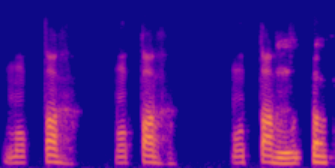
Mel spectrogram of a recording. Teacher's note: হায়ের একটা প্রপার্টি ছিল যে সুকুনের ক্ষেত্রে আমাদের হামস করতে হয়, রাইট? সো একটু বাতাস বেরোতে হবে। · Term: হা সুকুনে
